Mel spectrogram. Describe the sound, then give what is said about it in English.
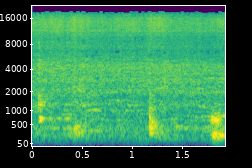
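Scallops cooking in a pan: a soft, steady sizzle broken by three brief scraping stirs, fairly faint, with no talk. “I'm going to take the scallops that go into here. I want to get them in here for a minute. Okay. Continue to cook still. We're not done with them yet.”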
